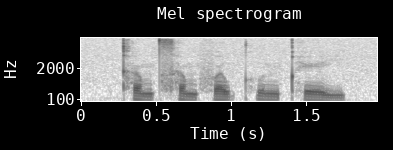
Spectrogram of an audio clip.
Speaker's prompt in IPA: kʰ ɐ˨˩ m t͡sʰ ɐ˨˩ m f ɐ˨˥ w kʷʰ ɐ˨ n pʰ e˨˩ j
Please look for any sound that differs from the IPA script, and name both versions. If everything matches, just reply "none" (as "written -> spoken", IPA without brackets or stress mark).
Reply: none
